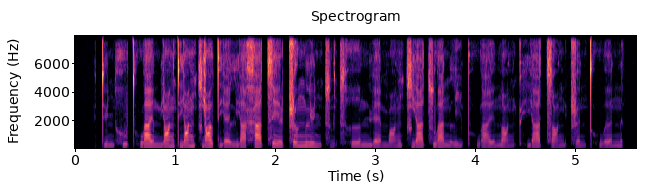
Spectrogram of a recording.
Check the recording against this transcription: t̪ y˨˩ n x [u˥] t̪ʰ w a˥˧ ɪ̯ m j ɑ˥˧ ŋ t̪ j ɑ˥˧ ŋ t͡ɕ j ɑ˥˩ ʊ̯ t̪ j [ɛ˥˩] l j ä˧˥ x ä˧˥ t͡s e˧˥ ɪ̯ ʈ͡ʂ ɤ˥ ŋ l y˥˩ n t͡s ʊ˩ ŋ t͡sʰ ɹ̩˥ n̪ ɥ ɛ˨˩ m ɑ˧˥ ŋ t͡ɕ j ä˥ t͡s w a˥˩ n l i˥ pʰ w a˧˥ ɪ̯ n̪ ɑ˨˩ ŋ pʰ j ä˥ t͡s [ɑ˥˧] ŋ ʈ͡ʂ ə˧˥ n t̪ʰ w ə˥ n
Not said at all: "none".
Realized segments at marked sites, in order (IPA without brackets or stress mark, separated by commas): u˥, ɛ˨˩, ɑ˨˩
